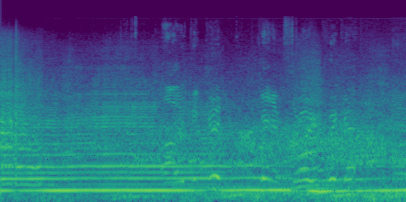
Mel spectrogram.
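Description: Drift car engine running at steady revs as the car slides through a corner, one held pitch that barely changes.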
